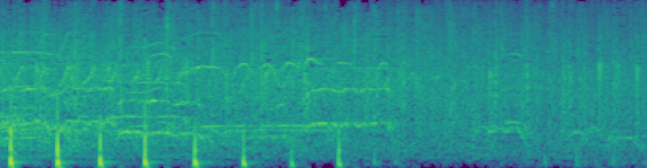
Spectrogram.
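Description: An audience breaks into a round of applause, a dense wash of clapping with one steady, sharp clap pattern standing out at first, a few voices mixed in, gradually thinning and fading out.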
